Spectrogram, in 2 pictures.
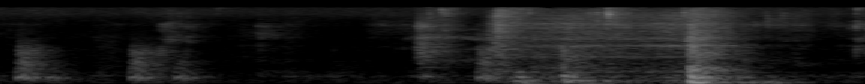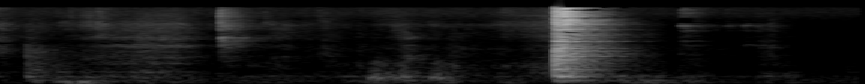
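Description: Close-up eating sounds: chewing and mouth smacks on a mouthful of fried rice, with a few soft knocks and one sharp click about five seconds in.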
